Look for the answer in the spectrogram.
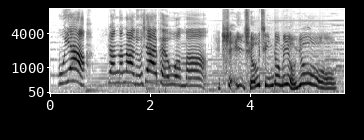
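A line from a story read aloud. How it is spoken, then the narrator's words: Loud cry. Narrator (Chinese): 温蒂大声叫道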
